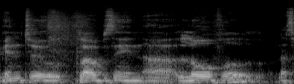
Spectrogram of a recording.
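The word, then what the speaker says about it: Illovo: places um we've been to clubs in uh Louisville that's how you say it Louisville i l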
